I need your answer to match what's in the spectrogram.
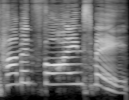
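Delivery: put-on child's voice, yelling, high-pitched and drawn out.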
